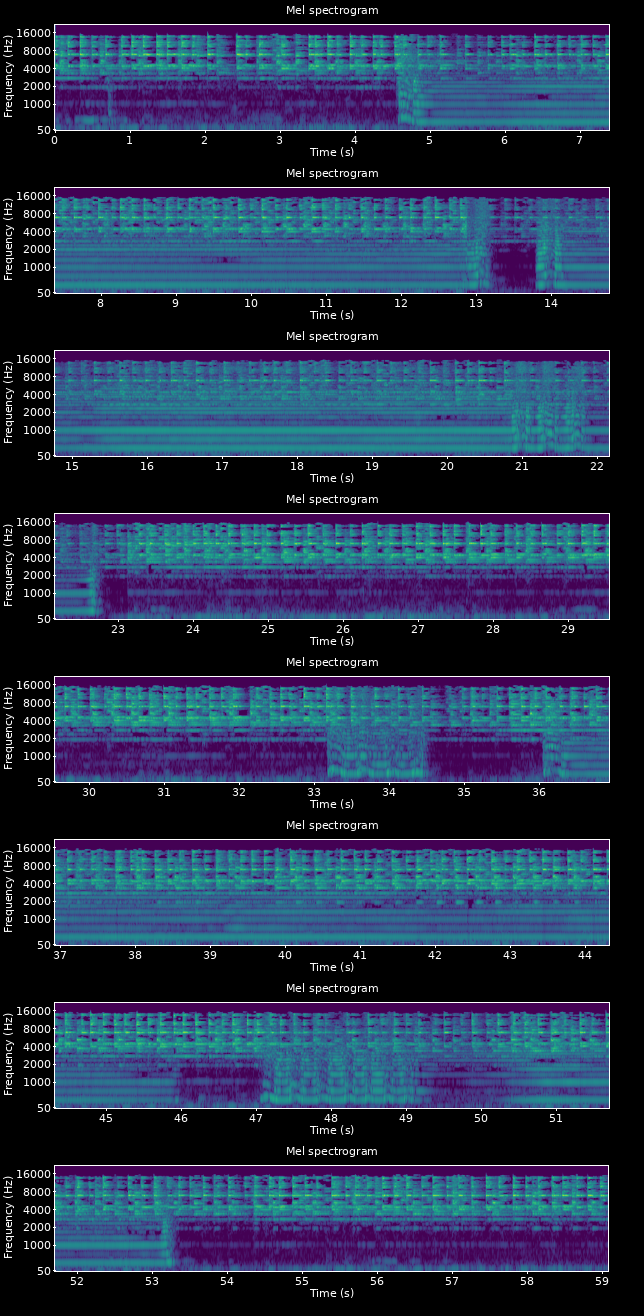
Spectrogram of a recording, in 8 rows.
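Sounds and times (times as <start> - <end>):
conch shell blowing: 0.0 - 24.9, 27.9 - 54.9
temple bells ringing: 0.0 - 59.0.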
